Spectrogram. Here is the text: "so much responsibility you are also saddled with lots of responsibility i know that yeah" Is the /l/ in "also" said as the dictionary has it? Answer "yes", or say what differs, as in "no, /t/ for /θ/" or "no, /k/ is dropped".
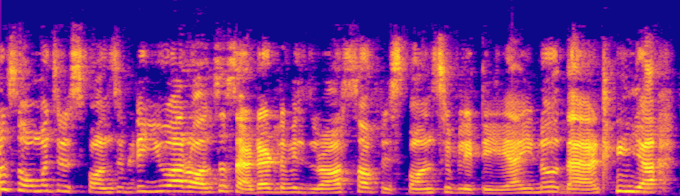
yes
